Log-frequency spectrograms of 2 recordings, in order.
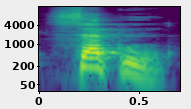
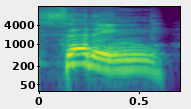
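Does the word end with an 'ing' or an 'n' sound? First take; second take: n; ing. First: The word ends with a plain 'n' sound. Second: The word ends with a full 'ing' sound. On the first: "you say settin'" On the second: "Instead of saying setting"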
